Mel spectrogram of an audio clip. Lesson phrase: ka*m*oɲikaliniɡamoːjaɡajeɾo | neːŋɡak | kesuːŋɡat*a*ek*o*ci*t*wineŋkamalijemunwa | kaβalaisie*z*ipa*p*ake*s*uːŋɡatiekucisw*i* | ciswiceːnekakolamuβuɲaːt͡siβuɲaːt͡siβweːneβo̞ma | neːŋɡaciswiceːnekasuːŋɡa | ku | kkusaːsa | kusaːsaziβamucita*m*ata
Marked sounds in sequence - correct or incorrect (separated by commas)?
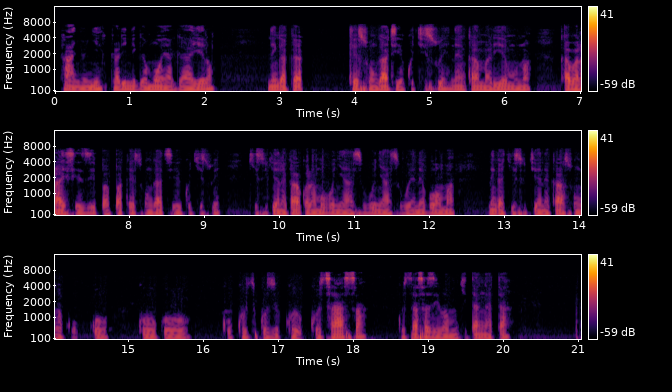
incorrect, incorrect, incorrect, incorrect, correct, correct, correct, correct, incorrect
